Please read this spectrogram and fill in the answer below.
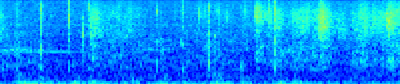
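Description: Computer keyboard being typed on, a quick run of key clicks over a low steady hum.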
